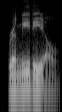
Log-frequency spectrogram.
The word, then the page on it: remedial: American English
